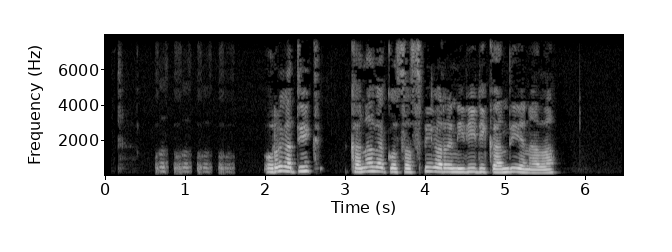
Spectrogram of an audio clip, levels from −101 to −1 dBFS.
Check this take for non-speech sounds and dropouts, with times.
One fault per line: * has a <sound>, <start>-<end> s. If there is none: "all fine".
* has a laugh, 0.6-1.6 s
